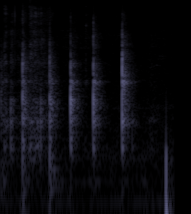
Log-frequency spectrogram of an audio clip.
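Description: Chef's knife chopping cooked egg on a wooden cutting board: sharp knocks of the blade on the board, about three a second.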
